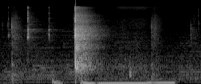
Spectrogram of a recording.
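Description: Aluminium beer can tab cracked open about three quarters of a second in: a sharp pop followed by a short hiss of escaping carbonation gas.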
